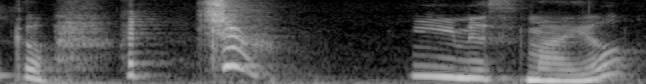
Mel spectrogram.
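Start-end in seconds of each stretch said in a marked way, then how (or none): 0.5-1.0 high playful fake sneeze; a big pretend achoo to make him laugh. Dad fakes a sneeze to make baby laugh, high playful. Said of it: "you sneezing that makes every child laugh".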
